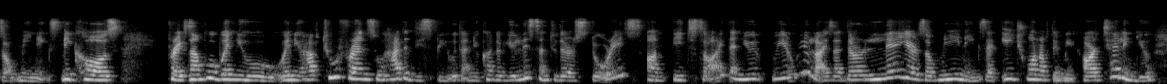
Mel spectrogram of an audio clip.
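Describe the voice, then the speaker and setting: Noticeable background noise sits behind a woman with a non-native accent and a fairly high pitch. She talks at a fairly quick pace with lively intonation. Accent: non-native English speaker, audible. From Iran. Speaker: sociology lecturer. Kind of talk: lecture. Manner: halting, many fillers and restarts.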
